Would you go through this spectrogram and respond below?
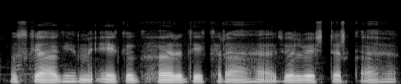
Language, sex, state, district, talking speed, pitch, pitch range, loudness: Hindi, male, Jharkhand, Deoghar, 180 wpm, 105 Hz, 100-110 Hz, -17 LUFS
